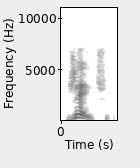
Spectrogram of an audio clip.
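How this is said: It is said as a call for attention. The speaker is asking for attention. "ou estou pedindo atenção"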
